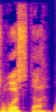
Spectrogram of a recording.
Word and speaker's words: Worcester: But it's Worcester. – Worcester, Mass. – Worcester, Mass. And he was all of you guys who try to come over here, you left-hand pitchers, come to Worcester.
